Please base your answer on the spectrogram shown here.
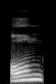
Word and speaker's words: ओम: तीन पार्ट्स में हम ओम के उच्चारण को डिवाइड करते हैं। अ, उ मैं अ की ध्वनि हमारे पेट से आएगी। उ की ध्वनि हमारे चेस्ट से आएगी और मैं की ध्वनि हमारे थ्रोट से यानी कि हमारे ग्ल गले से आएगी।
